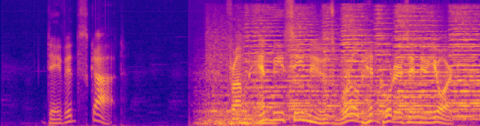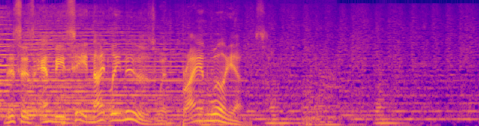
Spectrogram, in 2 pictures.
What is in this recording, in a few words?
Nightly News Open, Auditions; NBC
